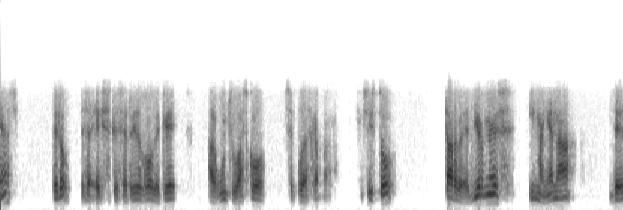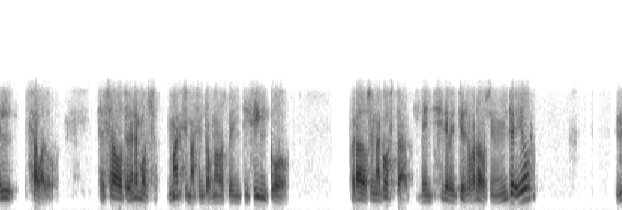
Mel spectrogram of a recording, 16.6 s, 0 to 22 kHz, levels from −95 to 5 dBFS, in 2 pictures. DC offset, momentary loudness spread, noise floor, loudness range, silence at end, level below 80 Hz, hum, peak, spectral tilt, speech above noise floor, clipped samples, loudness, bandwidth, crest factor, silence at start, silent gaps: under 0.1%; 12 LU; -81 dBFS; 4 LU; 0 s; -82 dBFS; none; -4 dBFS; -2 dB/octave; 59 dB; under 0.1%; -23 LUFS; 4.4 kHz; 20 dB; 0 s; none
